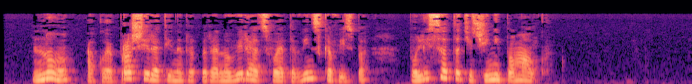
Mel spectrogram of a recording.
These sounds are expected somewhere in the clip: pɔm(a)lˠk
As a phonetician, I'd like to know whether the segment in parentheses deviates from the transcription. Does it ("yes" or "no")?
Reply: no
